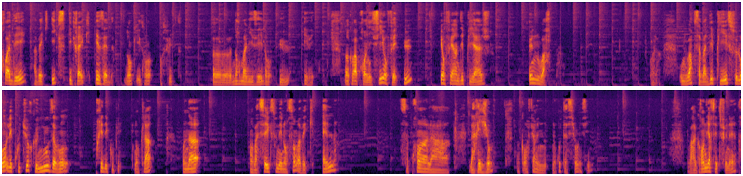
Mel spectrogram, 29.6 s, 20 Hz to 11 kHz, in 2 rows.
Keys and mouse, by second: 14.4-18.9 middle drag, 18.9 click, 21.9 l, 26.1 r.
